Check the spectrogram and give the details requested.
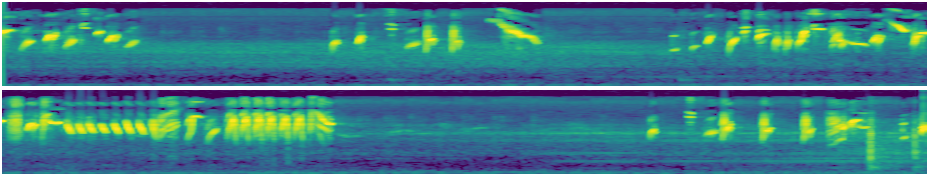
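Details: Wild European goldfinch in full song for song stimulation: varied liquid twitters and slurred notes building to a fast buzzy trill, a short pause, then more bright chirps.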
